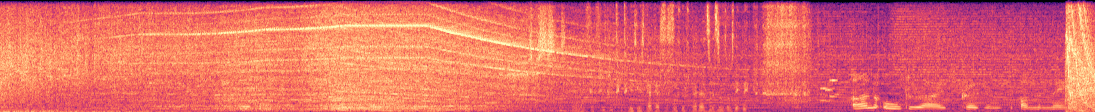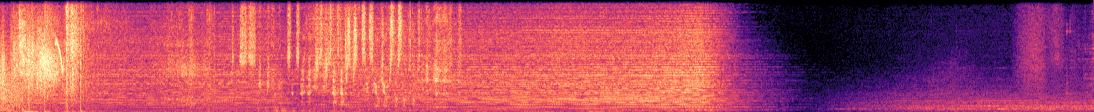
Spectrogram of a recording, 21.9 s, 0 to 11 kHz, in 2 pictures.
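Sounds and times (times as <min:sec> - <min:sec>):
sustained tonal drone: 0:00.0 - 0:21.8
gunfire in a firefight: 0:10.7 - 0:12.2.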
